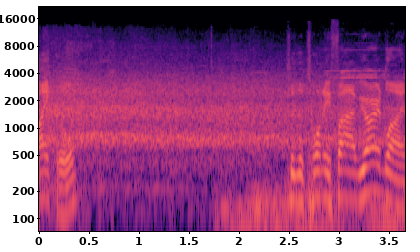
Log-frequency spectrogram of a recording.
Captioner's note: cheering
